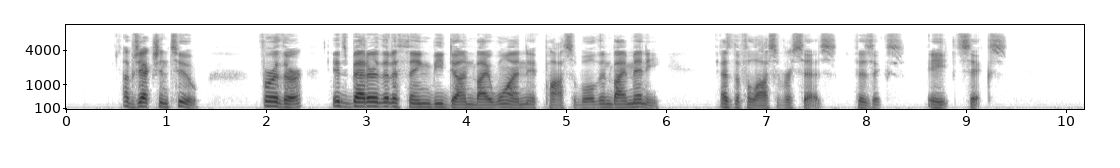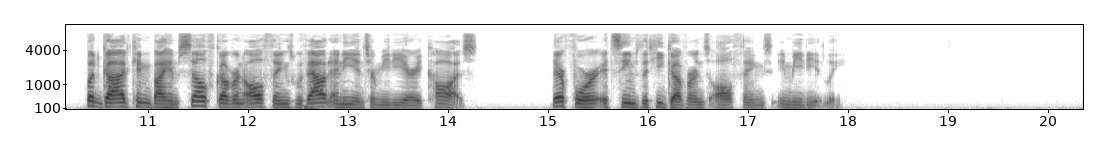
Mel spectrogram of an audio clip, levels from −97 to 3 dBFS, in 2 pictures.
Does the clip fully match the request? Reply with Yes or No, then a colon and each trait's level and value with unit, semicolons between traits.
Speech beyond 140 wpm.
No: slow, 135 wpm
